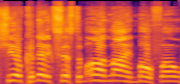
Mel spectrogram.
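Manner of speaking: loud, high, big action-hero announcer voice. Repeating the suit's announcement for a joke: Samuel L. Jackson voice. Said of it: "In my Sam Jackson voice".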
